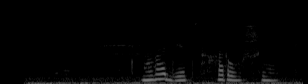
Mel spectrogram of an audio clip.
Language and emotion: Russian, neutral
